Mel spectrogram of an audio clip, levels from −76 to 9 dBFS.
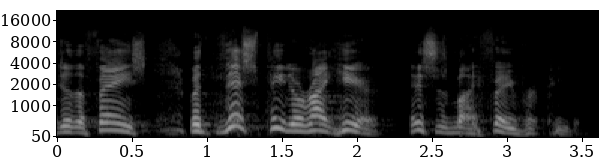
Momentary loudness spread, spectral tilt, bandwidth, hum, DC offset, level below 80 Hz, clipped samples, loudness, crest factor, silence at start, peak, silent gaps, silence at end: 12 LU; -3.5 dB/octave; 15.5 kHz; none; under 0.1%; -84 dBFS; under 0.1%; -33 LUFS; 16 dB; 0 s; -16 dBFS; none; 0.2 s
